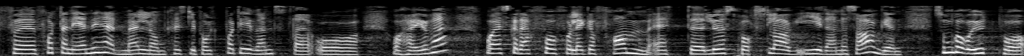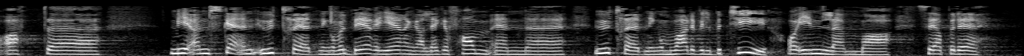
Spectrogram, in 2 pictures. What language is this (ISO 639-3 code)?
nob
